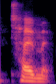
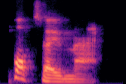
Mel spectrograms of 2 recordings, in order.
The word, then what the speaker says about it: Potomac: Did not Professor Langley's flying machine go to the bottom of the Potomac River? If this gets read out in England, the British always say Potomac, and all the Americans in the meeting laugh. I think it's pronounced Potomac.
